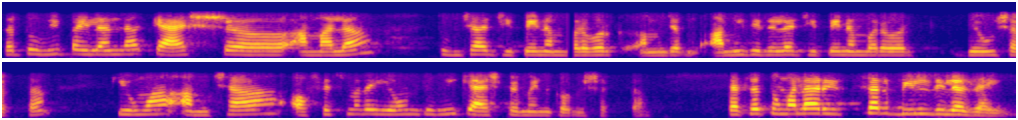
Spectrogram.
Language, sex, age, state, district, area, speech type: Marathi, female, 30-45, Maharashtra, Thane, urban, conversation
